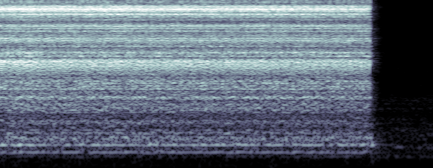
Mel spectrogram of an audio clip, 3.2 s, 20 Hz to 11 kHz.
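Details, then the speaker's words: Snap Circuits project 588 noisemaker, relay connected directly across 6 volts via press switch: harsh steady high buzz about three seconds then stops dead; contacts chattering rapidly like a buzzer, as intended. "And then we can make the relay contacts open and close a lot faster, producing a different sound by directly connecting 6 volts across it with our press switch. So it makes it sound like a buzzer instead."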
